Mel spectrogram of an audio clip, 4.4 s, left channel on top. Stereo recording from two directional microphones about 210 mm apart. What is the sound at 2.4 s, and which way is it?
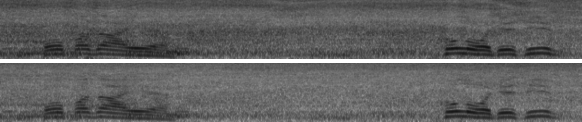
Vehicle, 15° left (ahead or behind).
